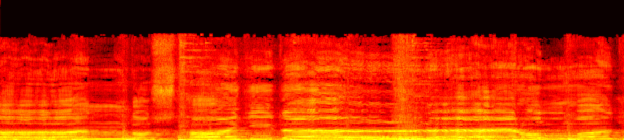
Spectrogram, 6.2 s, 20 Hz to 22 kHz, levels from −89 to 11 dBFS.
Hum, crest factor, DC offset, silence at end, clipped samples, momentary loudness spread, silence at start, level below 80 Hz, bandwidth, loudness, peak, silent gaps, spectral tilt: none; 12 dB; under 0.1%; 0 s; under 0.1%; 6 LU; 0 s; -20 dBFS; 17 kHz; -14 LUFS; 0 dBFS; none; -4.5 dB/octave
